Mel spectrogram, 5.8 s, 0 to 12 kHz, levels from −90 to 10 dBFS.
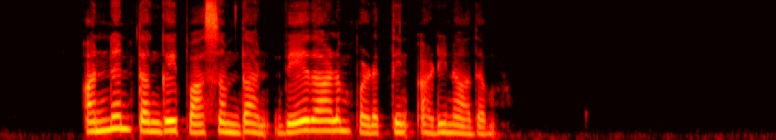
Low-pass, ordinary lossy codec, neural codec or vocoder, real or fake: none; none; none; real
